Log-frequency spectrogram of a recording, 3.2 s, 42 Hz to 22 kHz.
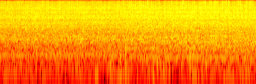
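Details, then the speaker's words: GM V6 at a Copart yard, warm idle with oil present: even idle under a hissy background, the earlier piston slap gone with no tapping or rattle left; running smooth and healthy. "All right, the piston slap has gone away. You got oil."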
